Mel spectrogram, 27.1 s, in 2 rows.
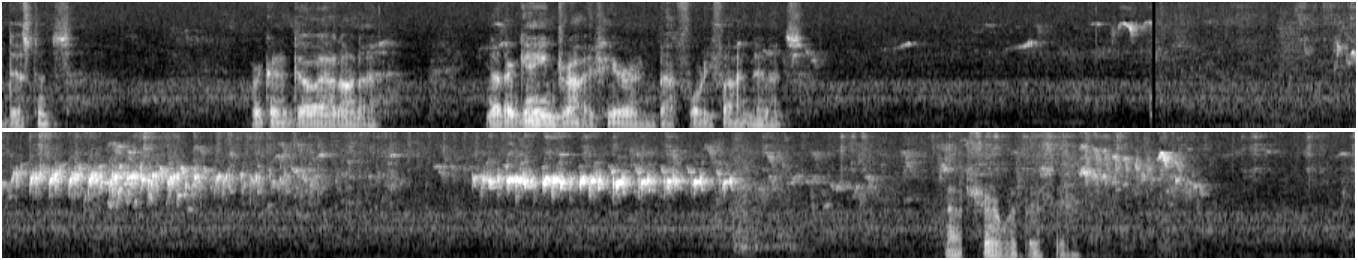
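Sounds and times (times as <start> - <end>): bird chattering trills: 13.0 - 25.8.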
